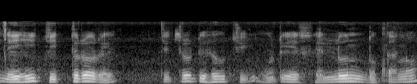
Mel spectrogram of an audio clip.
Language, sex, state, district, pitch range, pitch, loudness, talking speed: Odia, male, Odisha, Malkangiri, 115-140 Hz, 125 Hz, -19 LUFS, 100 wpm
